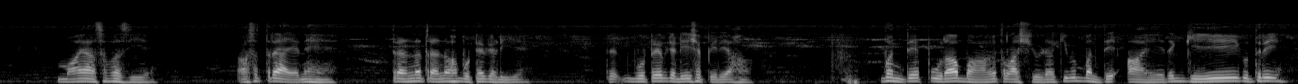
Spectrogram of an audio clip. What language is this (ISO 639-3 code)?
doi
